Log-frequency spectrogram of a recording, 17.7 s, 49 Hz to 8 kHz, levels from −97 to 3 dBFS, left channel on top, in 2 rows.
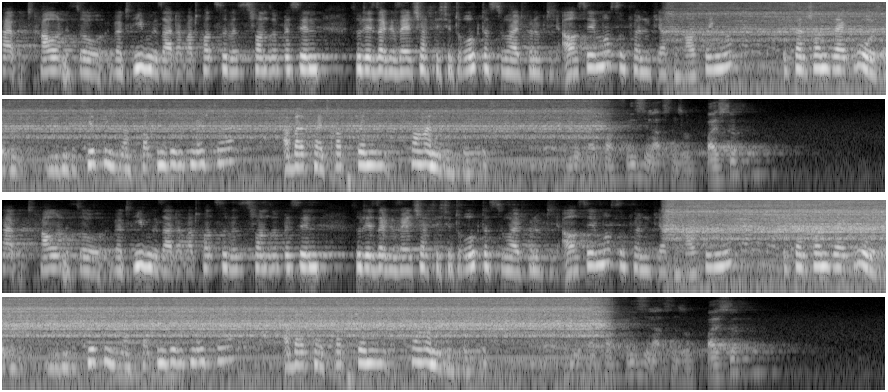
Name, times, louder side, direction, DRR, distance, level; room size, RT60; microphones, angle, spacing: voice 1, 0.0-3.2 3.5-7.3 7.8-11.2 11.6-13.8, left 2 dB, 40° left, 8 dB, 1.0 m, -23 dB
sound 1, 6.6-15.0, right 8 dB, 60° right, 1.1 m, -25 dB
voice 2, 14.4-16.3, left 2 dB, 55° left, 3 dB, 2.6 m, -37 dB
28.0 x 20.0 x 9.7 m, 1.3 s
head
